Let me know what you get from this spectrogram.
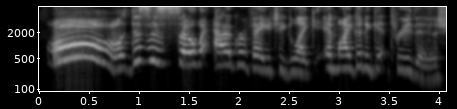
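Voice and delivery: high, loud overwrought groan that fades; dramatic exasperation. Retold or imitated. Mock-dramatic version of her own frustrated mind, high and loud. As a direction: ham up the frustration, then let it sink. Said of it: "I'm being, um, dramatic about it".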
